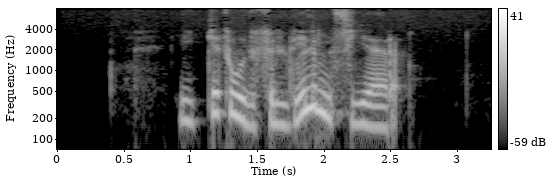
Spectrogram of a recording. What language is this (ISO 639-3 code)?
kab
